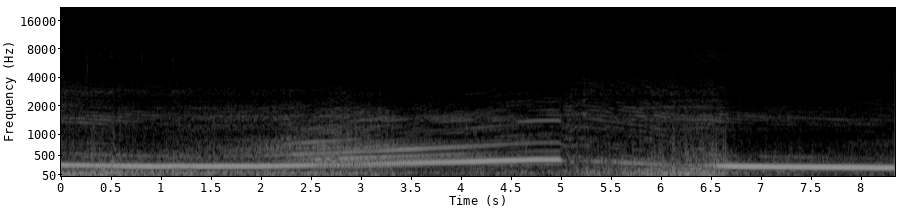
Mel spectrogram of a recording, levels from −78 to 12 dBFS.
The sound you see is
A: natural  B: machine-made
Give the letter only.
A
